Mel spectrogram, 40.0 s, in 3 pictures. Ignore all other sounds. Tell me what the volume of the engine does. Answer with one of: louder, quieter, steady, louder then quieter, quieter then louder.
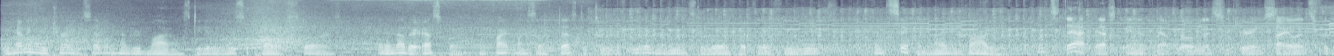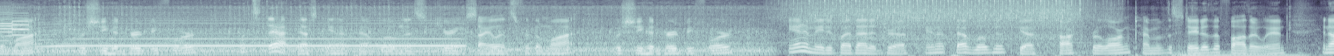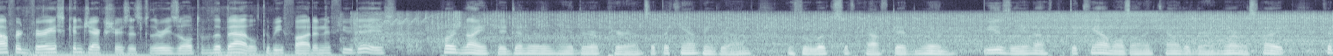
quieter then louder.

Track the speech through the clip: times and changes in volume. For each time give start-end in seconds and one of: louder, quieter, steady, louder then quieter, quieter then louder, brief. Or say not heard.
0.0-39.9 steady.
